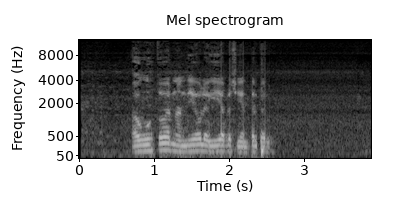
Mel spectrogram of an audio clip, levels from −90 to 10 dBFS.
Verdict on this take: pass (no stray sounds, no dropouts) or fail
pass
